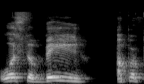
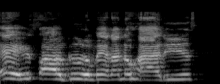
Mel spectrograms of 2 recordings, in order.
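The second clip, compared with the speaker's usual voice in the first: put-on words broken by laughter, pitched up; 7 semitones higher than usual. Retelling how a professional fisherman reassured him, imitating him laughing while talking. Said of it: "He laughing".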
